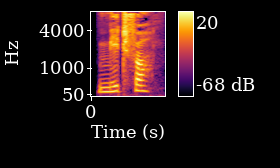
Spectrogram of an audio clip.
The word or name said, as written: midtfor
